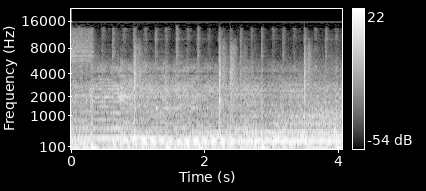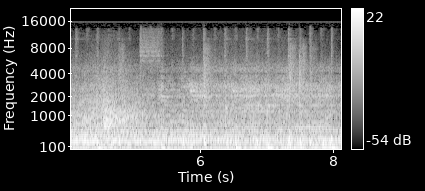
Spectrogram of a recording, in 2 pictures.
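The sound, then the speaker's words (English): An SUV's engine roars steadily as it rounds the curve of a mountain road with another car following close behind, a loud, continuous driving sound throughout. “Later, the SUV drives around the curve of a mountain road, and Jack is still behind them.”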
